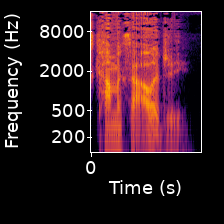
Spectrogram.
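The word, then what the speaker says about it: Comixology: Why are all you guys not pronouncing the X? It's Comicology. You don't, the X is not silent. You guys drive me nuts.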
